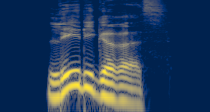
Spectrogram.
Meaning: strong/mixed nominative/accusative neuter singular comparative degree of ledig
- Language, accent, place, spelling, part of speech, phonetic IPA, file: German, Germany, Berlin, ledigeres, adjective, [ˈleːdɪɡəʁəs], De-ledigeres.ogg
